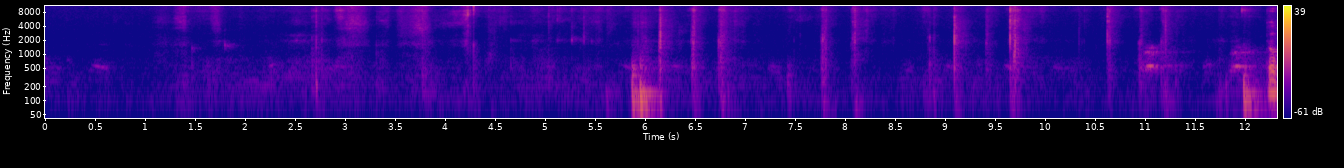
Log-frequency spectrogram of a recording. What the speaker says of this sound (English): Dog barking again.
